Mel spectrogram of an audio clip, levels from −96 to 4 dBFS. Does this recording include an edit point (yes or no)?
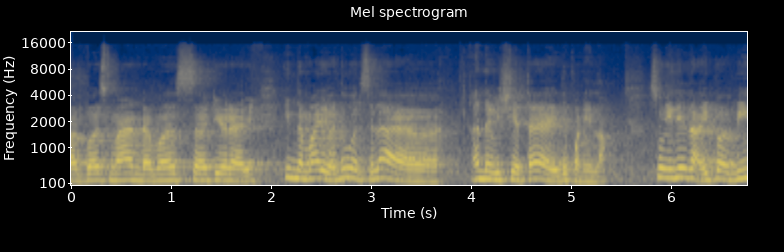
yes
